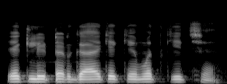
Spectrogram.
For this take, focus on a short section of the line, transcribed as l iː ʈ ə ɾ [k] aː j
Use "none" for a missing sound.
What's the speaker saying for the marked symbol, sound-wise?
ɡ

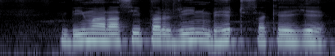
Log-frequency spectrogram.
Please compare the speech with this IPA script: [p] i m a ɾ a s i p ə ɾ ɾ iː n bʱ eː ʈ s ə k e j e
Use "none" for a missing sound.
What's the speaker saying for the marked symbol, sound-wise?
b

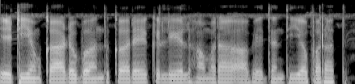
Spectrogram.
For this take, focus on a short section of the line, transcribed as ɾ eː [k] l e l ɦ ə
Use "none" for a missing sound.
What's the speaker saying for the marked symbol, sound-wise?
k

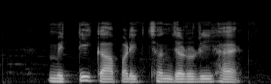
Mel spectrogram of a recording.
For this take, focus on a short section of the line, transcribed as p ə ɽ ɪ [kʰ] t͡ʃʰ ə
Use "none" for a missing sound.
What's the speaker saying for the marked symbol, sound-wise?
k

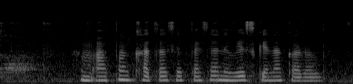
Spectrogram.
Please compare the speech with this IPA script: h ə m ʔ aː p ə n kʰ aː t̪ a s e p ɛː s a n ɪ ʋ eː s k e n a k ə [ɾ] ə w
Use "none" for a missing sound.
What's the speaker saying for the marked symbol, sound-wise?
ɾ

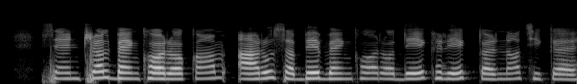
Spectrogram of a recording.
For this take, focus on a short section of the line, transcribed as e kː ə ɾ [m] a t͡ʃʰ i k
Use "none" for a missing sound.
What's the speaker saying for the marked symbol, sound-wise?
n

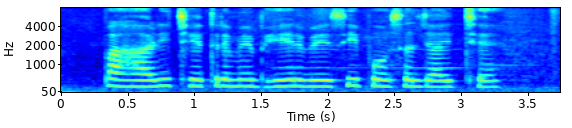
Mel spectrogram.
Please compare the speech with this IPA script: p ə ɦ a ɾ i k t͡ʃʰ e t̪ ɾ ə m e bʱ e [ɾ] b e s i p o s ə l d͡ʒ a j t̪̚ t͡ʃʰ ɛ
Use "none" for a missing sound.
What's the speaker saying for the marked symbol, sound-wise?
ɾ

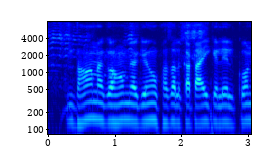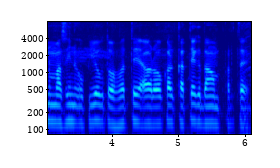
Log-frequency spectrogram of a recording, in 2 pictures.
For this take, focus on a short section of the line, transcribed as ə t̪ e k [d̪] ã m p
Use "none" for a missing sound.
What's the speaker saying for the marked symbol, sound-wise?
d̪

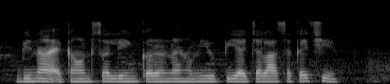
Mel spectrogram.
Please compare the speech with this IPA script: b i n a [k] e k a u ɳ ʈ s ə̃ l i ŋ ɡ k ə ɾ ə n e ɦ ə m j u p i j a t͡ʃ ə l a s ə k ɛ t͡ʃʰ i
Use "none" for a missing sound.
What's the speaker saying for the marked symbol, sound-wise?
none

